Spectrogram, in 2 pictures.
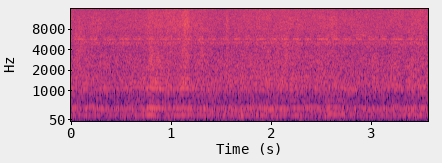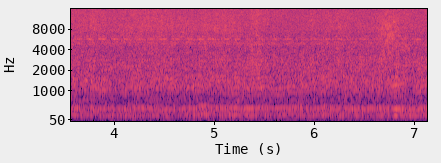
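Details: Swarm of bees leaving the hive, heard as an even, unbroken buzzing hum with stacked low tones and occasional short higher whirrs as single bees fly close.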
